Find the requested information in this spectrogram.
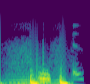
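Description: Two low heart thumps with a soft whooshing sound between them, an innocent murmur that is harmless.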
